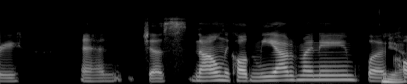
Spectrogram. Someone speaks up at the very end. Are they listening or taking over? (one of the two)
listening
